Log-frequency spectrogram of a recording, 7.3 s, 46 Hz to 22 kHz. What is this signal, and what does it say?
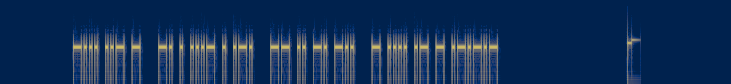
Morse code, heard as a keyed tone, about 44 wpm, 700 Hz. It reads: BUT NEVER MIND THAT.
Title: Sentences from Top 500 Words 45wpm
